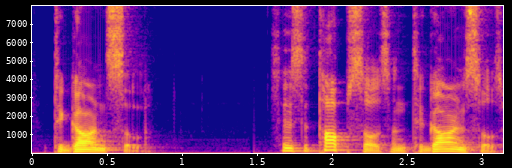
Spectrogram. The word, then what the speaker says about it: topgallant sail: The topmost sail, mounted from the topgallant, is called the topgallant sail, pronounced topgarnsail.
